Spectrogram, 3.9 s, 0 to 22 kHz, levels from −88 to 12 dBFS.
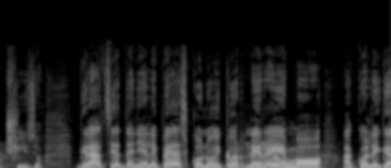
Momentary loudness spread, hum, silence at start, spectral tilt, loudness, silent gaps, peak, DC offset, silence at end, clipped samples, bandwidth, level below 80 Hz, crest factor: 13 LU; none; 0 s; -4.5 dB/octave; -23 LUFS; none; -8 dBFS; under 0.1%; 0 s; under 0.1%; 16 kHz; -74 dBFS; 16 dB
